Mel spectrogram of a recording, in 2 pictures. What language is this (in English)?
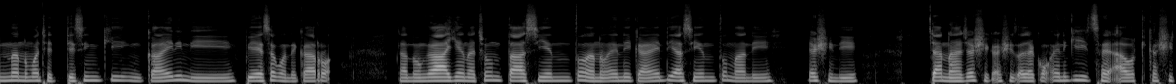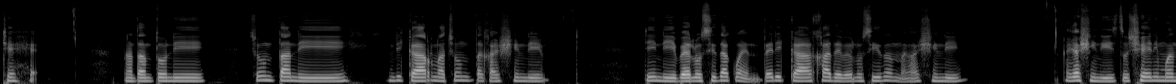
San Juan Atzingo Popoloca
